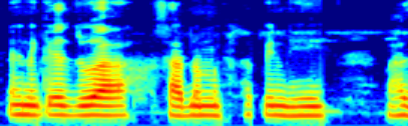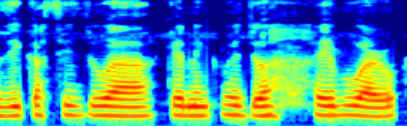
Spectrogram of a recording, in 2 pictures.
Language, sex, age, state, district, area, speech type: Assamese, female, 45-60, Assam, Dibrugarh, rural, spontaneous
